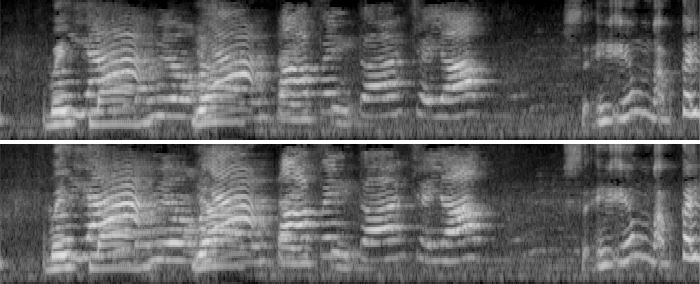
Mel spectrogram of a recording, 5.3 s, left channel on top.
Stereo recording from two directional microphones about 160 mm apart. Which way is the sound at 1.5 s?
25° left (ahead or behind).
